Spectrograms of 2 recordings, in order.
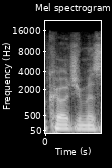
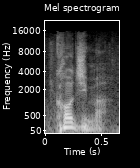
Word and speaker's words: Kojima: person says Hideo Kojima that's not right at all I lived in Japan for 10 years you jag-offs trust me I'm pronouncing the name correctly wait how'd it have my supposed to pronounce it Hideo Kojima I'm not gonna do that that it's just how bad it would just be racist its Kojima Kojima Nakajima Kojima Americans have this sick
